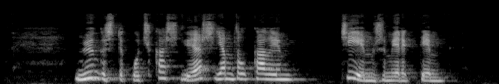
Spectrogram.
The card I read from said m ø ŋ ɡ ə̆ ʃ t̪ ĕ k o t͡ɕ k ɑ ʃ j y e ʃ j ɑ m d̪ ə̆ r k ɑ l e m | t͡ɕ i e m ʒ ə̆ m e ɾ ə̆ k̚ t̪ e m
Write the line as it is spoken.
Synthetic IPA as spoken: m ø ŋ ɡ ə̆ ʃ t̪ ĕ k o t͡ɕ k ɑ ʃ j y æ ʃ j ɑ m d̪ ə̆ l k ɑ l e m | t͡ɕ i e m ʒ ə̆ m e ɾ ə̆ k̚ t̪ e m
